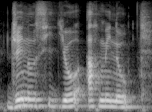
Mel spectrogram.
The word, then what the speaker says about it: Genocidio Armeno: Donc là, je vais montrer un petit peu euh alors génocide arménien, voilà comment ça se prononce en italien. Donc c'est Genocidio Armeno.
